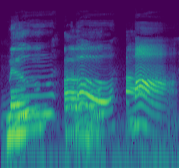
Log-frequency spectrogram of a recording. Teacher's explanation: you can feel how it starts more narrow and it gets more and more open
